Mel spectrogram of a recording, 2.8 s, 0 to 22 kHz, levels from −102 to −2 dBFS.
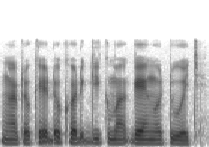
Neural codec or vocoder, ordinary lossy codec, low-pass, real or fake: none; none; 7.2 kHz; real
